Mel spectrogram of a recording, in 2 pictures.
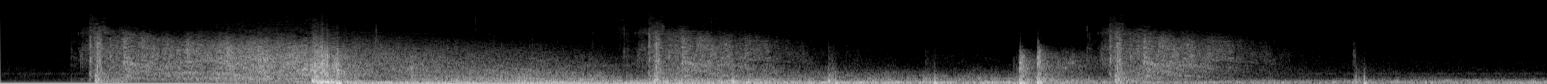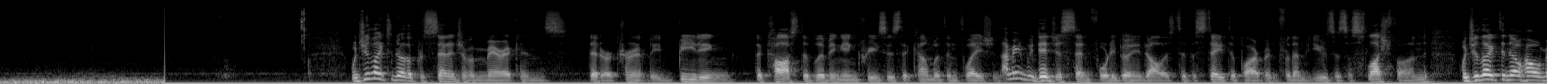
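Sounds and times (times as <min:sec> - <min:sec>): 
sustained low rumble: 0:00.0 - 0:17.6
explosions from video game footage of missiles shooting down Russian MiG jets: 0:00.7 - 0:17.2
speech: 0:19.1 - 0:30.9.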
